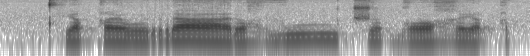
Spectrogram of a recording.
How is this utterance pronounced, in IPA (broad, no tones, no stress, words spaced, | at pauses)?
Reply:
t̪ʰɪːqjoːraːɾʊʁ vuː t͡ʃɔɡɔʁeːq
